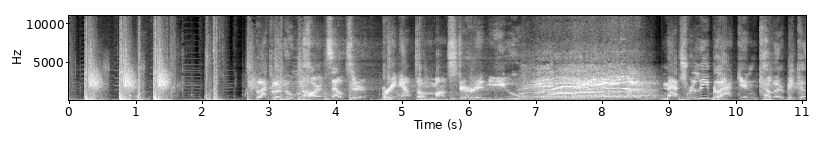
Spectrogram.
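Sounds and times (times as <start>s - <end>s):
person being hit: 0.1s - 3.2s
speech: 2.8s - 7.9s, 8.9s - 11.0s.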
